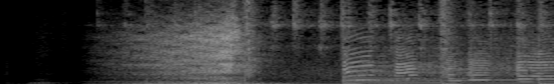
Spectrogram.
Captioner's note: wind whooshing; lively upbeat music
